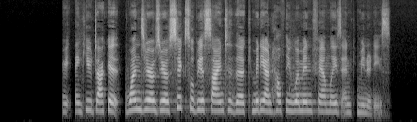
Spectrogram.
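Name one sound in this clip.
A woman speaks into a microphone in a large room.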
